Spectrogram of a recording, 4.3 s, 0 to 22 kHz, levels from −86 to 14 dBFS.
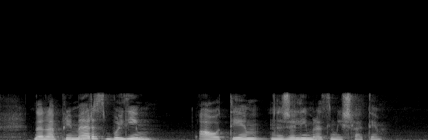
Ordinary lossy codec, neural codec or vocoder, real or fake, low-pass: none; none; real; 7.2 kHz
